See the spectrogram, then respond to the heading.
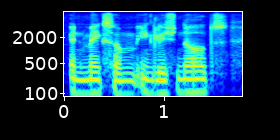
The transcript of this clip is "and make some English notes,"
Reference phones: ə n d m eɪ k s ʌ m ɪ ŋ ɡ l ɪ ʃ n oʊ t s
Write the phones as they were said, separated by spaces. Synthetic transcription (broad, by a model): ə n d m eɪ k s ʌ m ɪ ŋ ɡ l ɪ ʃ n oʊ t s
